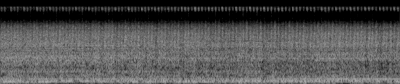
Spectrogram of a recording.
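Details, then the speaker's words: Suzuki Cultus after repair of tappet noise and fuel fault that 3–4 earlier mechanics could not fix, bonnet closed: steady even idle, constant hum, no ticking or tapping; engine now smooth, normal idle. "ये देखिए माशाल्लाह गाड़ी स्टार्ट है, बिल्कुल स्टिल है, साउंड ज़बरदस्त है। ये देखें किसी किस्म की कोई आवाज़ नहीं इसकी,"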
